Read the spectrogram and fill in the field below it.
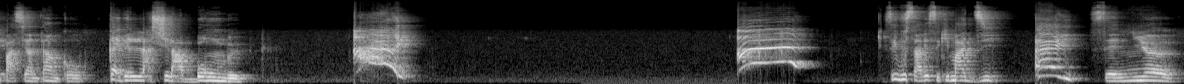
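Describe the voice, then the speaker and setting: A woman's voice: sits low, normal speed, roomy sound, shouting, slight background noise. A woman host, commenting on a replayed live and plugging products, crying out often. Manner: exclamatory, animated, cries out often. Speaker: show host.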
